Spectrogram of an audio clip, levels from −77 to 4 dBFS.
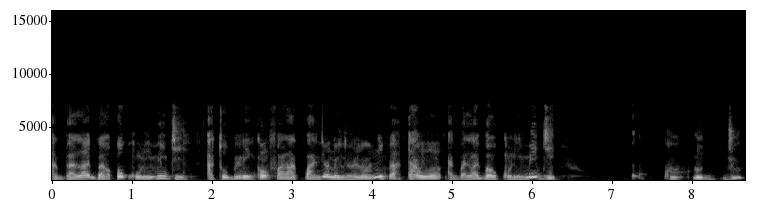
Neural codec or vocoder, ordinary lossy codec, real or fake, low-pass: codec, 16 kHz, 2 kbps, FreqCodec, larger model; none; fake; 7.2 kHz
